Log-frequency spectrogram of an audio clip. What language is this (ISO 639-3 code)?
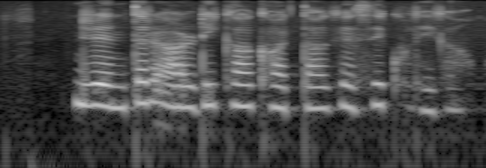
hin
